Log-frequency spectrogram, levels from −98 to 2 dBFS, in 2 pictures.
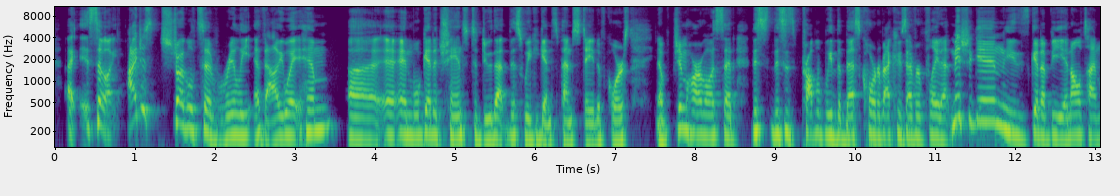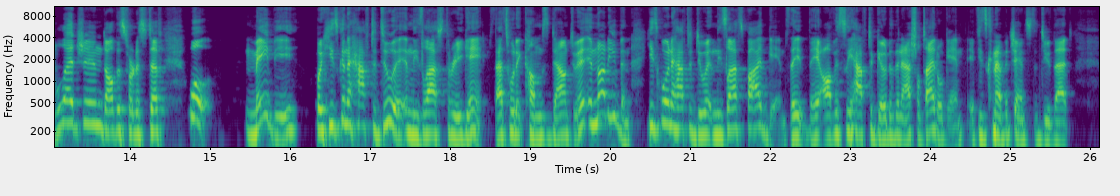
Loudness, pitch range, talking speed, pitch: -19 LUFS, 160-205 Hz, 255 wpm, 175 Hz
